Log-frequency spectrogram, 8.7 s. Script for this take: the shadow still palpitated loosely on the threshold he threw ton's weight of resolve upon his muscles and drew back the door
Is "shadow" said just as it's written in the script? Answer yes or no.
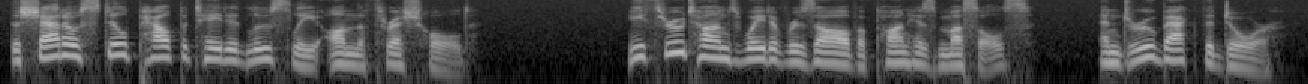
yes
